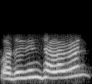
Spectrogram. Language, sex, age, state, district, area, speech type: Bengali, female, 30-45, West Bengal, Uttar Dinajpur, urban, conversation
